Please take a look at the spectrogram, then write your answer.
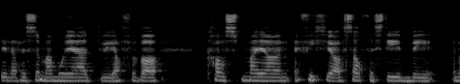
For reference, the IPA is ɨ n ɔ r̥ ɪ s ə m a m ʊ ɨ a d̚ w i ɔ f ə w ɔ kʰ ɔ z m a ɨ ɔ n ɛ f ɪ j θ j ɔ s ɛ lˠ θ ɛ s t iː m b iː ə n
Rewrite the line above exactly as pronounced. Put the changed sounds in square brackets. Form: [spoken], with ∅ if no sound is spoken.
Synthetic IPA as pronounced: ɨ n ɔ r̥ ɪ s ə m a m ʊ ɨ a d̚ w i ɔ f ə [v] ɔ kʰ ɔ [s] m a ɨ ɔ n ɛ f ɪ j θ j ɔ s ɛ lˠ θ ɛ s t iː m [v] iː ə n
